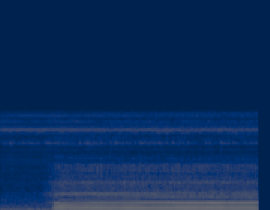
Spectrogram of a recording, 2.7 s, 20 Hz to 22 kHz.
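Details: Long, loud sustained tone held as long as possible, bilateral vocal fold nodules after 25 days of voice treatment: vocal fold nodules (sustained phonation).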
